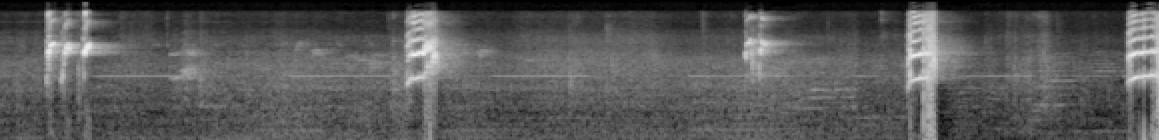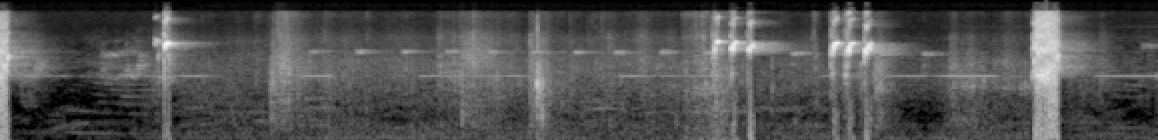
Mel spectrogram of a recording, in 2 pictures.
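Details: Lovebird with long ngekek chatter, used as a lure sound: sharp high chirps and rapid rattling bursts spaced a second or two apart, over a steady thin tone and low background hum.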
